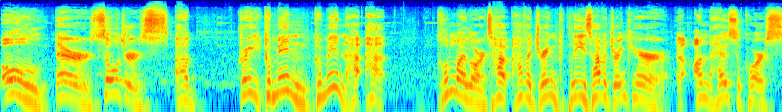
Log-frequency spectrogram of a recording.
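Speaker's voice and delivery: loud, high calling-out voice.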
